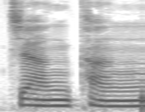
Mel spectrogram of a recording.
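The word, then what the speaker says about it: 姜汤: 강자를 살려서 지앙탕이라고 합니다. 지앙탕.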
